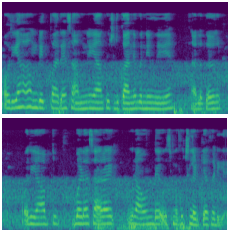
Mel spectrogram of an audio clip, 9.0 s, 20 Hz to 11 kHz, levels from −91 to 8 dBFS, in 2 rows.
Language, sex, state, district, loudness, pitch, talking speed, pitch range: Hindi, male, Rajasthan, Jaipur, -17 LUFS, 195 Hz, 185 wpm, 180-210 Hz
